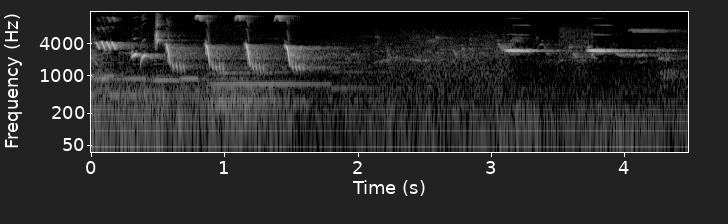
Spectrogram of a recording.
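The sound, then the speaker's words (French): A nightingale sings, opening with a rapid run of bright, descending whistled notes, then pausing before two shorter sharp phrases, with no voices present. “Le rossignol chante.”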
